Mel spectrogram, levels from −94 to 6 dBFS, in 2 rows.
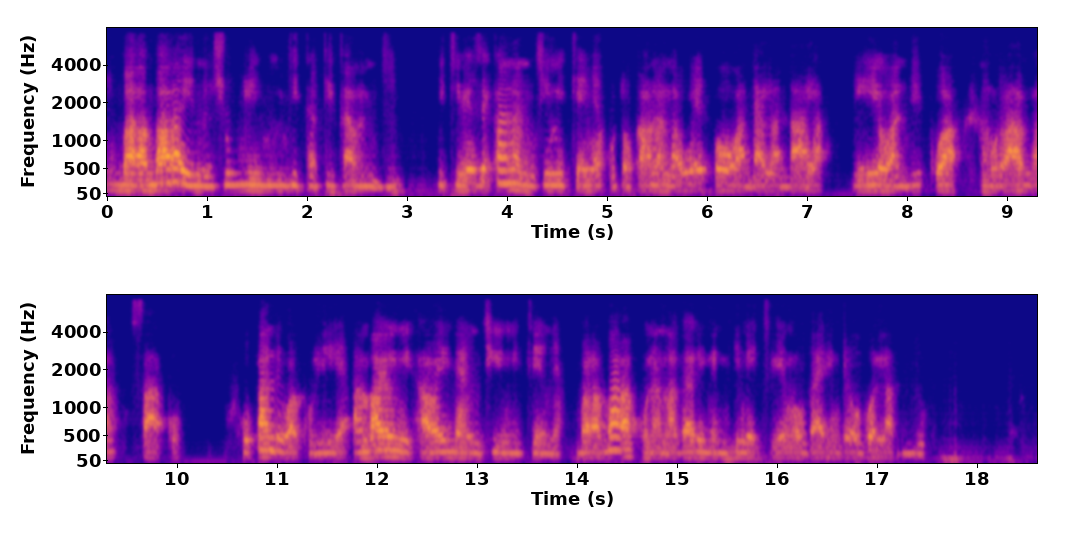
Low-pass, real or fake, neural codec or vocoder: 7.2 kHz; fake; codec, 16 kHz, 1 kbps, FreqCodec, smaller model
